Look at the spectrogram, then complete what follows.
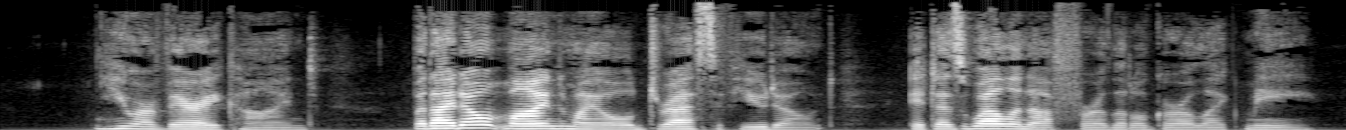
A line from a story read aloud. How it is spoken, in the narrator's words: said Meg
